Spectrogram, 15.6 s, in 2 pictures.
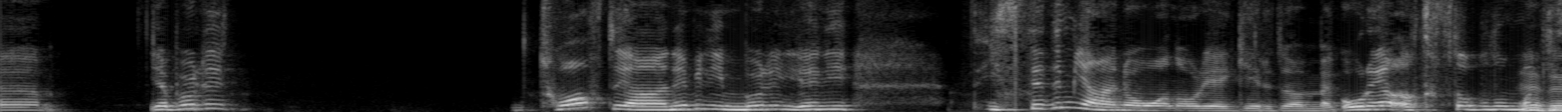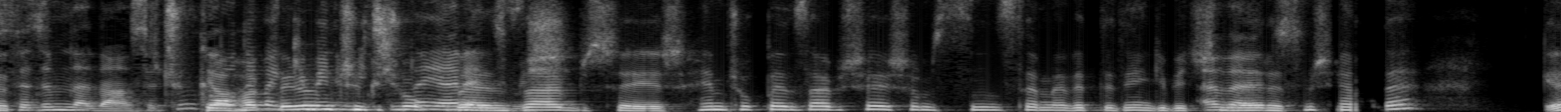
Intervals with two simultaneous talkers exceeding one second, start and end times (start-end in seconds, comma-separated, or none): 8.8-10.8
